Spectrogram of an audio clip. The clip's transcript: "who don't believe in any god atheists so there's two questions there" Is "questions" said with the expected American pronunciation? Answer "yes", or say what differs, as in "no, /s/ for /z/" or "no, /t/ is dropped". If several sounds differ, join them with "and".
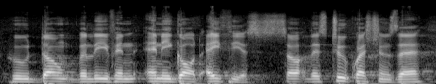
yes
